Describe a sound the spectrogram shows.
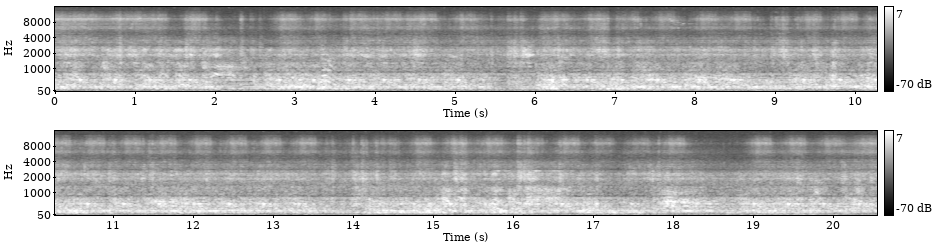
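Rapid fiery spell blasts crackle and burst over and over.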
